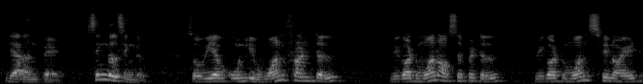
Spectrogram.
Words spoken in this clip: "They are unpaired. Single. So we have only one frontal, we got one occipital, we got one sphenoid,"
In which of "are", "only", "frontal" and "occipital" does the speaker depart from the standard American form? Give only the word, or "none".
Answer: occipital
